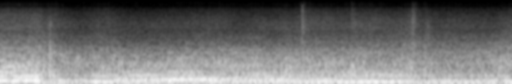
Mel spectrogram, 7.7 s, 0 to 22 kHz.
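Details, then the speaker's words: 1968 VW Type 3 1835cc air-cooled engine, fresh install with new heat wrap, on what was likely a fourth-gear pull coming off throttle: uneven pops from the exhaust; exhaust backfire, not engine related, owner suspects a leak at worn exhaust donuts. "I got a little bit of a pop up. Yeah, I got a bit of a pop backfire. It's exhaust."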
